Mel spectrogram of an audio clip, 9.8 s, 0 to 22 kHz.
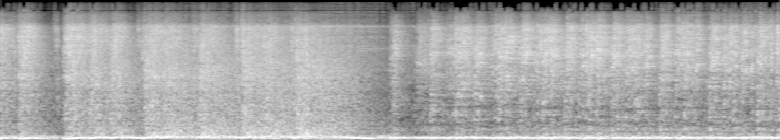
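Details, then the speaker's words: Revived 350 V8 in a C10, first start after several years of sitting, distributor advanced slightly but not yet set with a timing light: loud, lumpy, surging idle with throttle blips. Incorrect ignition timing, needs adjusting. "well it runs obviously it needs a little bit of timing work but Kim Kim sounds good it always has"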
